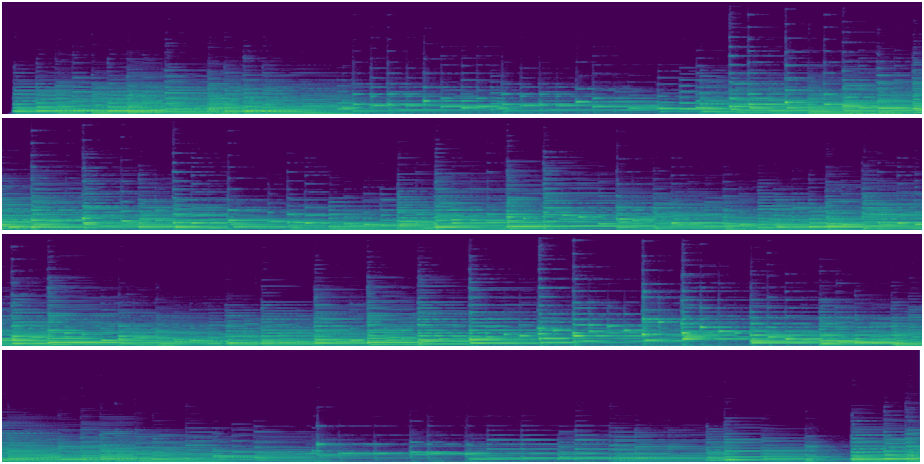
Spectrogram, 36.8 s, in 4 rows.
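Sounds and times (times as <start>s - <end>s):
ragtime piece in G major vivace: 0.1s - 36.7s.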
